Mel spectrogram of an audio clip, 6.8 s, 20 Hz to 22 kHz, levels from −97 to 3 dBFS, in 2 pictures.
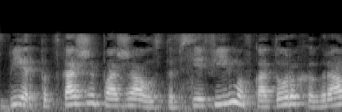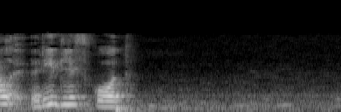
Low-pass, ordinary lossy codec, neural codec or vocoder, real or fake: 7.2 kHz; MP3, 32 kbps; vocoder, 44.1 kHz, 80 mel bands, Vocos; fake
